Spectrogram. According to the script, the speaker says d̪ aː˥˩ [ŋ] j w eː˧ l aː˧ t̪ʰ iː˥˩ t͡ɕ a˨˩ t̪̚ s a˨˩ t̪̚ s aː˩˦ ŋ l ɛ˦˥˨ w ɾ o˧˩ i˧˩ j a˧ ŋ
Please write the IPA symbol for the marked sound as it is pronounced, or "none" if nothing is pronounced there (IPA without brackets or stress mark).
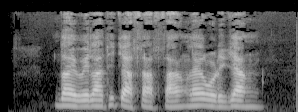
none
